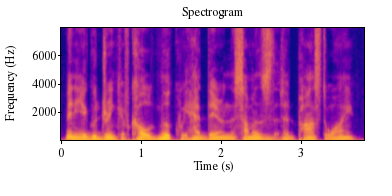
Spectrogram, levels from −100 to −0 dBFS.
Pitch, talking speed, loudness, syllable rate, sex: 95 Hz, 270 wpm, -19 LUFS, 6.2 syllables/s, male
